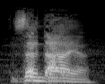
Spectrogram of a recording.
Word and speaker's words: Zendaya: gonna bring up Zendaya please say her name correctly well wait what is it then Zendaya Zendaya sorry I'm not that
